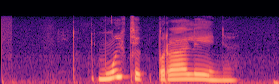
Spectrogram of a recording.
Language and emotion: Russian, neutral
